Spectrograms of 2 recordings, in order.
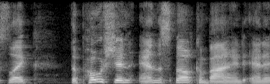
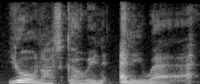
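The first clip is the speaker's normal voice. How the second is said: slow threatening demon; 2 semitones lower, slower than usual. Retold or imitated. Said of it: "it's Jarl again".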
